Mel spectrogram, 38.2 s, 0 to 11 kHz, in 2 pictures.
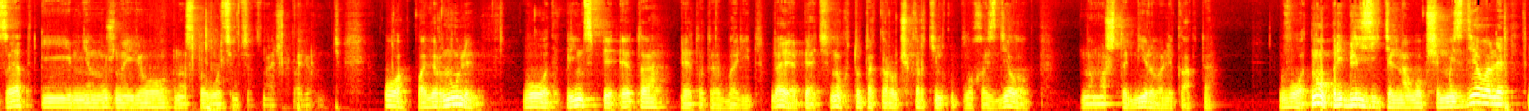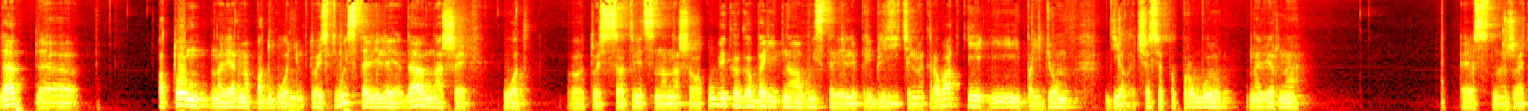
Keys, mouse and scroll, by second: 5.1 shift+click, 5.4 shift+middle click, 6.6-16.5 right drag, 16.5-17.7 drag, 18.8 KP_1, 20.7 shift+middle drag, 23.1 KP_3, 25.4 shift+drag, 32.1 KP_1, 33.1-33.4 shift+drag, 36.1 click, 37.9 s.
